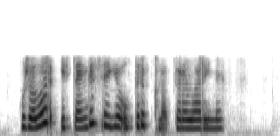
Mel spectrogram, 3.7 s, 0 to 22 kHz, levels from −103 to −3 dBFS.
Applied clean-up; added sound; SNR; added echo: neural mask model DeepFilterNet 3.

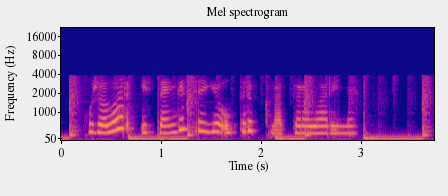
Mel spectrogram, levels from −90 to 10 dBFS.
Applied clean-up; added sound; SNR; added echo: none; Drum / Drum kit; 11 dB; none.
